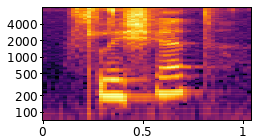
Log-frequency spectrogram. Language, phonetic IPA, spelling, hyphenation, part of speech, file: Czech, [ˈslɪʃɛt], slyšet, sly‧šet, verb, Cs-slyšet.ogg
- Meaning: to hear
